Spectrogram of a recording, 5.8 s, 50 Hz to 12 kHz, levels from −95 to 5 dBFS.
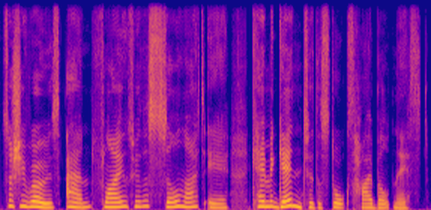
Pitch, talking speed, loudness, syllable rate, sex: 255 Hz, 190 wpm, -19 LUFS, 3.7 syllables/s, female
